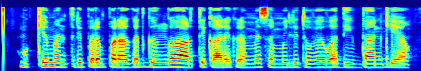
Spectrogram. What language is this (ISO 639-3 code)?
hin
